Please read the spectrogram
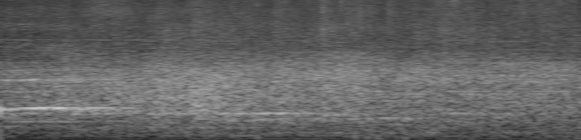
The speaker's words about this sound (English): Somebody clap your hands to God right now.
